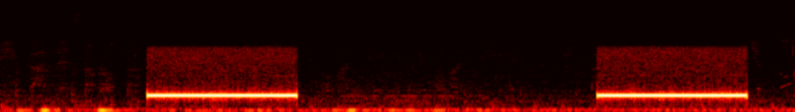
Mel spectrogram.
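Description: Two long, steady ringback tones from a phone line on an outgoing call placed during a radio program, each lasting about a second and a half with a pause between, heard clearly over a faint background murmur.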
